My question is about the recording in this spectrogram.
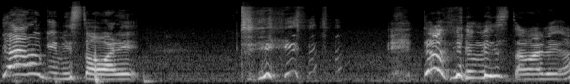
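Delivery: slow, loud words through real laughter; helpless laughter, trying to speak; laughing too hard. Real, not acted. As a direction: stretch it out while cracking up. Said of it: "let me calm down".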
